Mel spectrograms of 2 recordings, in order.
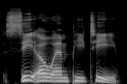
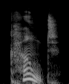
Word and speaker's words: compt: C-O-M-P-T. It definitely is. You could say compt, or you could say count.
